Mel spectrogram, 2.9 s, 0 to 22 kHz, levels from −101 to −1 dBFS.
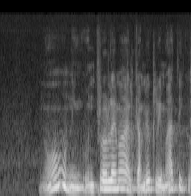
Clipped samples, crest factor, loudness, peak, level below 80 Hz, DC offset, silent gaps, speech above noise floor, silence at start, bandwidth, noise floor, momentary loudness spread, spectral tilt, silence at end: under 0.1%; 16 dB; -21 LUFS; -6 dBFS; -56 dBFS; under 0.1%; none; 38 dB; 0.6 s; 10 kHz; -59 dBFS; 7 LU; -9.5 dB/octave; 0 s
